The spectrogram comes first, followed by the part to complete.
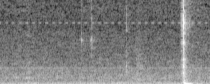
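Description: Quiet room with a faint steady low hum, a couple of faint ticks, then one sharp, loud click near the end.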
